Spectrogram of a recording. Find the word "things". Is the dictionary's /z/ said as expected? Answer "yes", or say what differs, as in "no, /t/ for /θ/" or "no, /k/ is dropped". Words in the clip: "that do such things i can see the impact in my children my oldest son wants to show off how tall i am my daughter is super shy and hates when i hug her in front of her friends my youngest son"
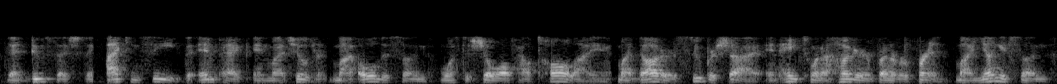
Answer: no, /z/ is dropped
